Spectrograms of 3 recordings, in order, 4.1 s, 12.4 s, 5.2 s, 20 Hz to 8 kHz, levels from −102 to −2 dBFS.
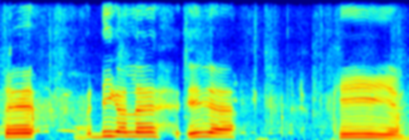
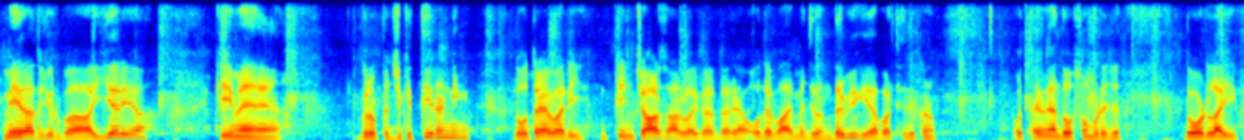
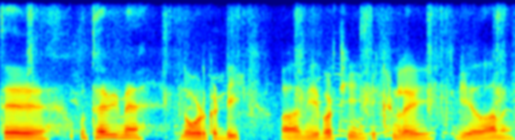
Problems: background sounds at intervals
